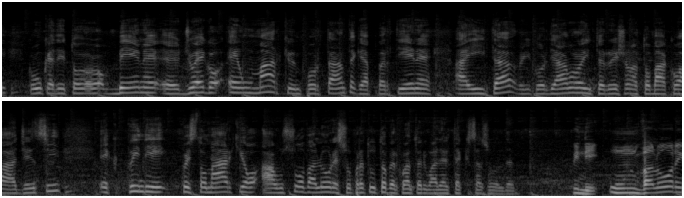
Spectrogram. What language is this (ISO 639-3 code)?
ita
